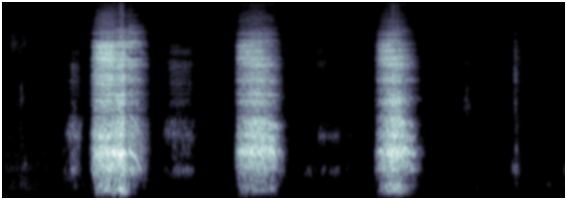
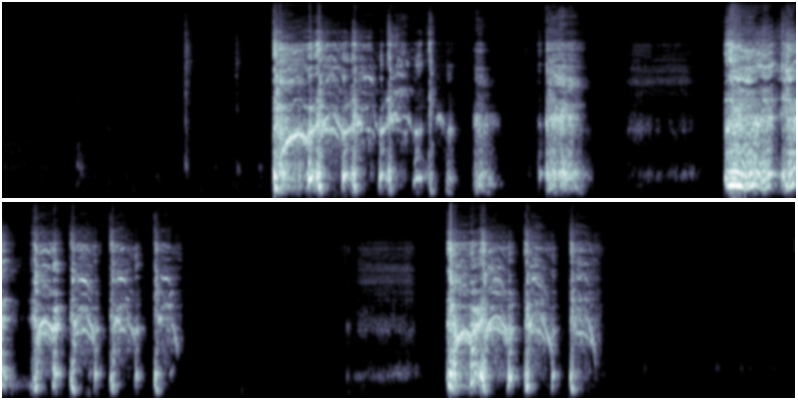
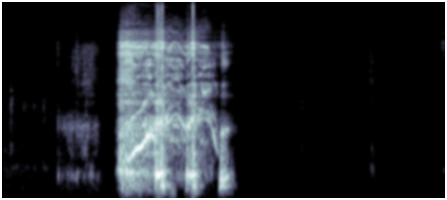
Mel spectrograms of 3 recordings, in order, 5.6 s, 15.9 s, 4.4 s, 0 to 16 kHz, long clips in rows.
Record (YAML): exhalation_length: 5.6 s
exhalation_amplitude: 32768
exhalation_signal_mean_std_ratio: 0.36
three_cough_length: 15.9 s
three_cough_amplitude: 32768
three_cough_signal_mean_std_ratio: 0.41
cough_length: 4.4 s
cough_amplitude: 32768
cough_signal_mean_std_ratio: 0.37
survey_phase: beta (2021-08-13 to 2022-03-07)
age: 45-64
gender: Male
wearing_mask: 'No'
symptom_cough_any: true
symptom_runny_or_blocked_nose: true
symptom_headache: true
symptom_loss_of_taste: true
smoker_status: Never smoked
respiratory_condition_asthma: true
respiratory_condition_other: false
recruitment_source: Test and Trace
submission_delay: 2 days
covid_test_result: Positive
covid_test_method: RT-qPCR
